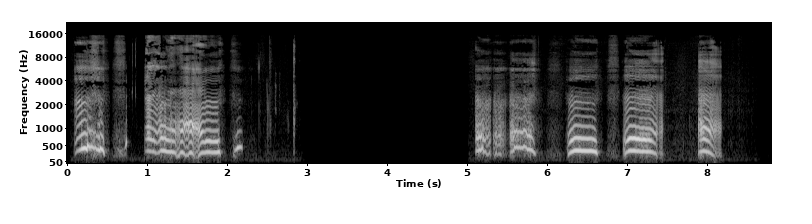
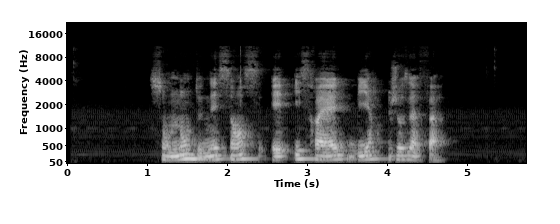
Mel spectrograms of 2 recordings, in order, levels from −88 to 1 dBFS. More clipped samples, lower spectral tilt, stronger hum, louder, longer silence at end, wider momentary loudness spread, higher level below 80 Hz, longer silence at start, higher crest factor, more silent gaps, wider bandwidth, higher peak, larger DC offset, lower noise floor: neither; second, -3 dB/octave vs -6.5 dB/octave; neither; about the same, -20 LUFS vs -22 LUFS; second, 0.65 s vs 1.05 s; first, 15 LU vs 8 LU; second, -72 dBFS vs -56 dBFS; second, 0.1 s vs 1.05 s; about the same, 20 dB vs 20 dB; first, 2.98-5.01 s vs none; first, 15.5 kHz vs 10 kHz; about the same, -2 dBFS vs -4 dBFS; neither; about the same, -66 dBFS vs -66 dBFS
